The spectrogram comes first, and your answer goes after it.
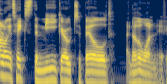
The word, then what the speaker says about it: mi-go: Number four, meego. Check the pronunciation by the way. It's definitely meego and not mygo, but I did think it was mygo at first.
